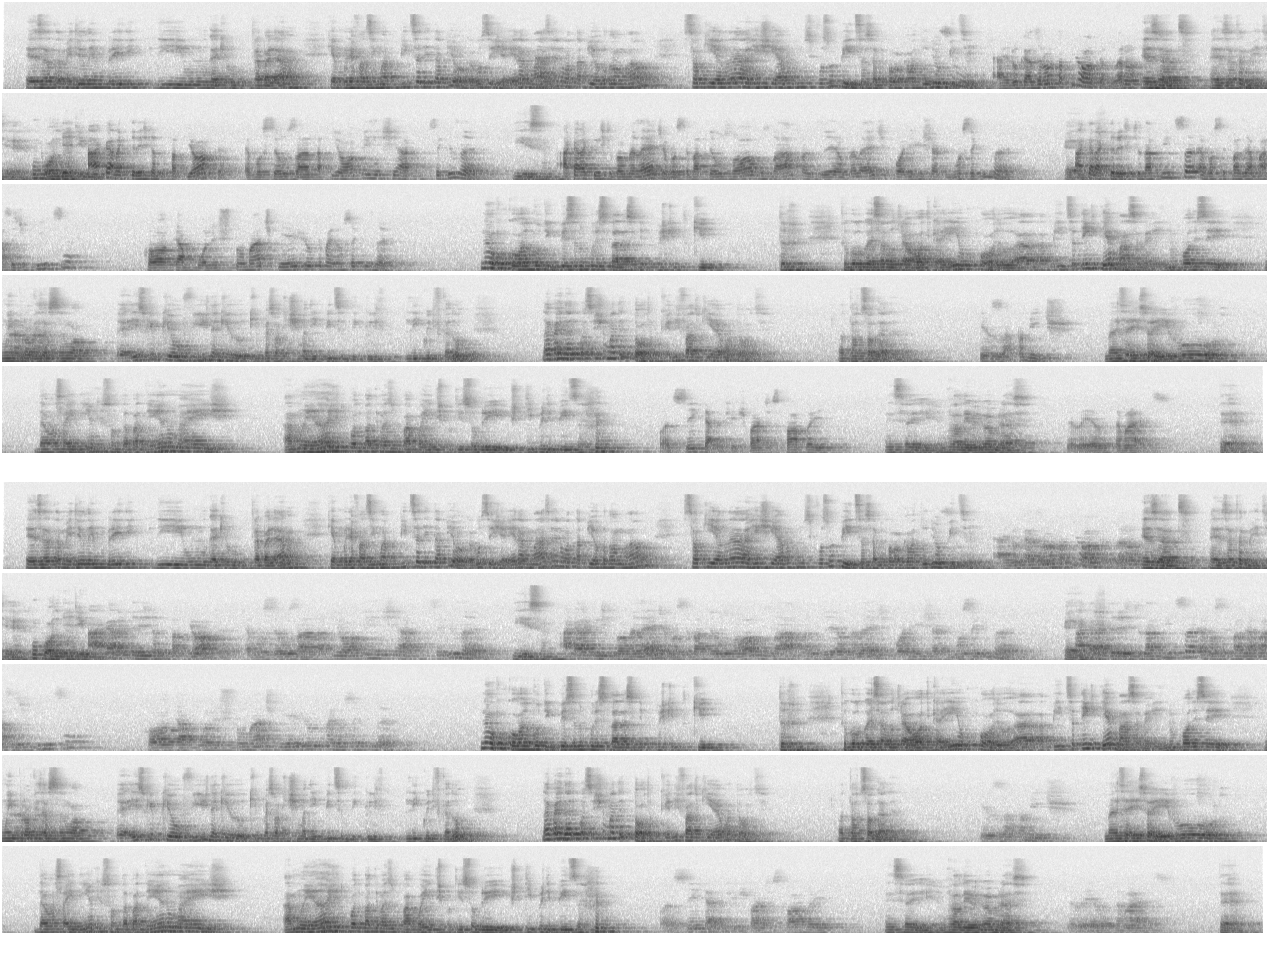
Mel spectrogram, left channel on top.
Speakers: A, on the right (about 25°); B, on the left (about 65°).
A: Exatamente, eu lembrei de, de um lugar que eu trabalhava, que a mulher fazia uma pizza de tapioca, ou seja, era massa,
B: É,
A: era uma tapioca normal, só que ela recheava como se fosse uma pizza, sabe? Colocava tudo em uma
B: sim.
A: pizza.
B: Aí no caso era uma tapioca, não era uma pizza.
A: Exato, é, exatamente, é. Concordo
B: Porque
A: contigo.
B: a característica do tapioca é você usar a tapioca e rechear com o que você quiser.
A: Isso,
B: A característica do omelete é você bater os ovos lá, fazer a omelete, pode rechear como você quiser.
A: é.
B: A característica da pizza é você fazer a massa de pizza, colocar molho de tomate, queijo, o que mais você quiser.
A: Não, concordo contigo, pensando por esse lado, assim, depois que, que Tu, tu colocou essa outra ótica aí, eu concordo. A, a pizza tem que ter a massa, velho. Não pode ser uma
B: Aham,
A: improvisação. a- É isso que, que eu fiz, né? Que, o- que o pessoal aqui chama de pizza de liquif- liquidificador. Na verdade, pode ser chamada de torta, porque de fato que é uma torta. Uma torta salgada.
B: exatamente.
A: Mas é isso aí. Vou dar uma saidinha que o sono tá batendo, mas amanhã a gente pode bater mais um papo aí, discutir sobre os tipos de pizza.
B: Pode sim, cara. A gente bate esse papo aí.
A: É isso aí. Valeu, viu? Um abraço.
B: Beleza, até mais.
A: Até.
